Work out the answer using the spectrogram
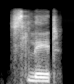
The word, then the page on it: sleight: Indian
